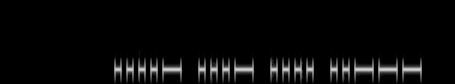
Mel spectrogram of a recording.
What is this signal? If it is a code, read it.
Morse code, heard as a keyed tone, about 20 wpm, 700 Hz. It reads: 4VH2
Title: Four Letter-Number Combinations - 20wpm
